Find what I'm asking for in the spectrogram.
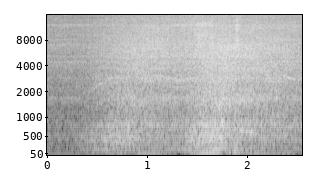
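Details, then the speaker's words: Perodua Kenari with alternator belt squeal in the wet, revved after the power steering pump belt is refitted: engine blips up and settles smoothly with no squeal or chirp; belt drive sounds healthy. "All right, let's go again. Power steering belt. Now on. That sounds all right down there, doesn't it?"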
